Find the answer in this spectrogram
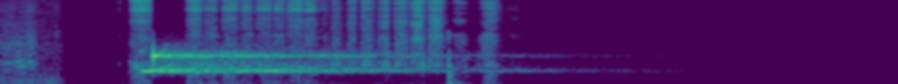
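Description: Logo sound effect: a sudden chime-like ping that rings on one steady two-tone note and fades out over about two seconds, over a soft hiss, with a couple of faint clicks near the end.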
